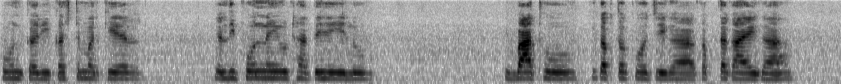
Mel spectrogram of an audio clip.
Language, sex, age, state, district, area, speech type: Urdu, female, 30-45, Uttar Pradesh, Mirzapur, rural, spontaneous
